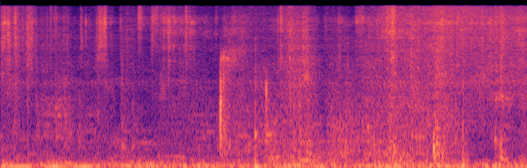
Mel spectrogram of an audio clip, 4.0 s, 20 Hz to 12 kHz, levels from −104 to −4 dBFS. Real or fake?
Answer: fake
